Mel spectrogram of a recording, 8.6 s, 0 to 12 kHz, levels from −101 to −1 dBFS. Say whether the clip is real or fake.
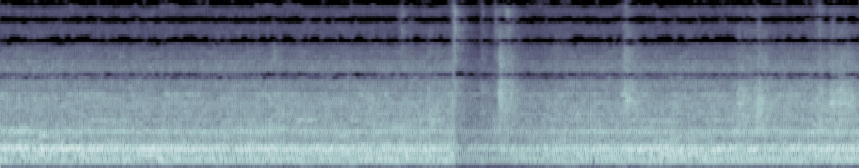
fake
